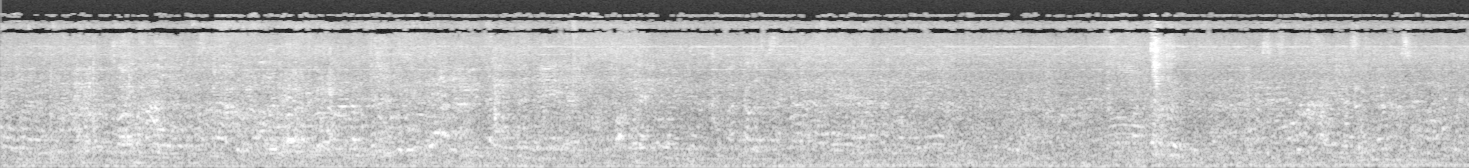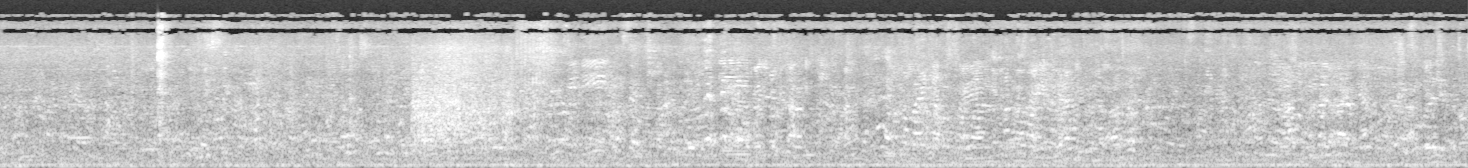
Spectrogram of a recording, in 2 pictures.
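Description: A crowd of people chatters in an echoing walkway.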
